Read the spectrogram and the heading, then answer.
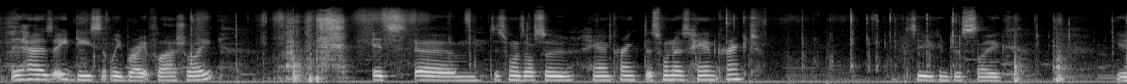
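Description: A hobbyist giving a casual, rambling show-and-tell in a small room at home, speaking haltingly near a handheld camera. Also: medium pitch. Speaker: hobbyist presenting a radio collection. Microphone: handheld camera close by.

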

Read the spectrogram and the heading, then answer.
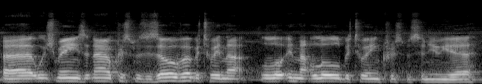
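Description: A man's voice: mid-range voice, fairly even intonation, brisk, a bit bright, slight background noise. A British man giving a casual, matter-of-fact running commentary as a pub landlord in a behind-the-scenes vlog. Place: inside a pub and its cellar.

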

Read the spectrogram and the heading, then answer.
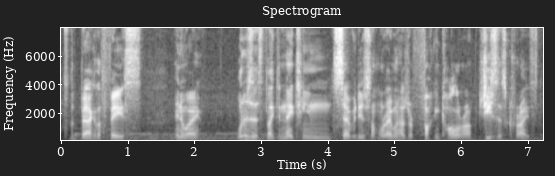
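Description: A man's voice: on the low side, brisk, bright, forceful tone, faint music behind, rough recording. A man giving casual, offhand, profane let's play commentary on a video game. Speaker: gamer commentating a playthrough.

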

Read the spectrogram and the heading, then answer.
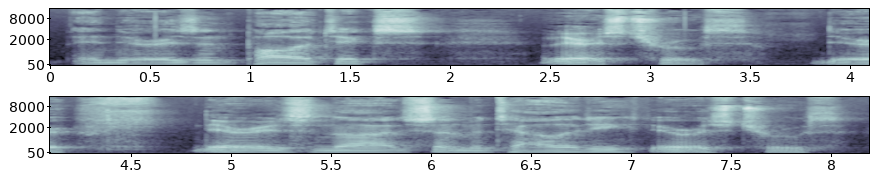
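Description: A man in his fifties, a pastor giving a morning devotional from his home study, reading scripture and praying in a reflective way, pausing and restarting his phrases. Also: deep voice, vocal fry, darkish tone, echoey room.

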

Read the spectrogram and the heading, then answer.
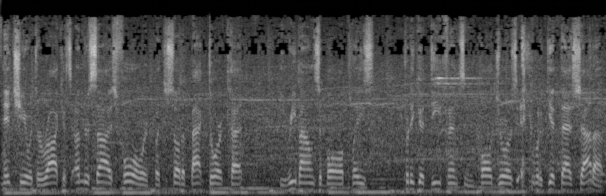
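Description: A man giving color analysis on a basketball broadcast, measured and explanatory. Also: medium pitch, steady tone, over music. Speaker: color commentator.

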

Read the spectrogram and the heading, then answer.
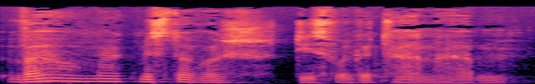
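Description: An actor playing a wry, world-weary private detective in a 1970s German radio crime drama, speaking in a dry, measured and polite way. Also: male voice, low voice, big pitch swings, darkish tone, breathy edge, no room sound, full character voice. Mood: sober narrating. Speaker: lead actor and first-person narrator. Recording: 1970s radio play with music.

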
